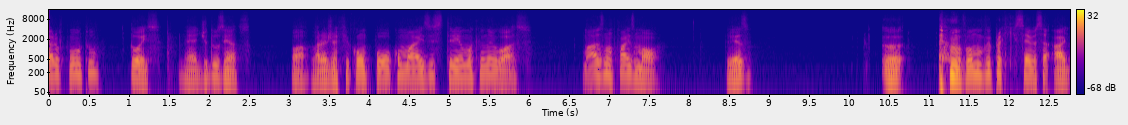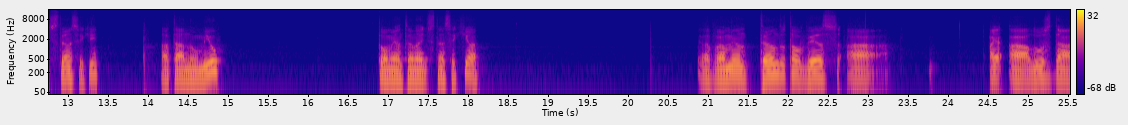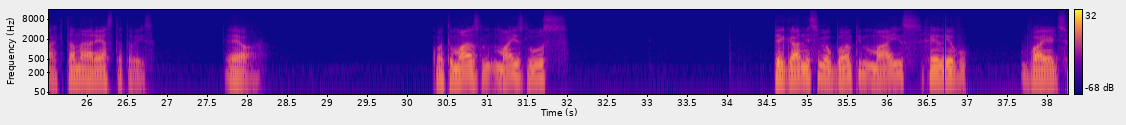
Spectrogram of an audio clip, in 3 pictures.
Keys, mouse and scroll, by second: 3.6-6.7 middle drag, 10.1-10.6 scroll up 1, 10.6-12.6 scroll up 3, 15.1-38.2 drag.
